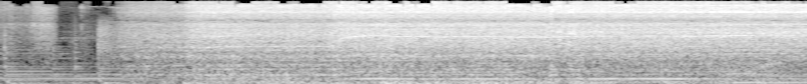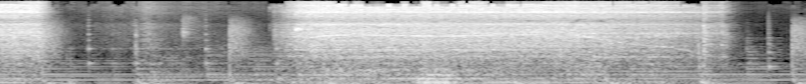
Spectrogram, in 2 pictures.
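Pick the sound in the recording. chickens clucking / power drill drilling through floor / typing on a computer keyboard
power drill drilling through floor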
